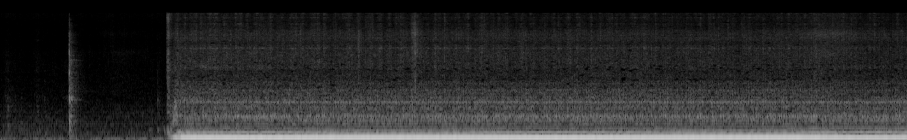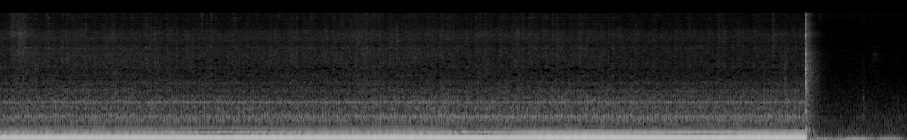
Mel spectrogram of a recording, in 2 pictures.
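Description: Electric motor of a Timken-style lubricity tester running steadily with a low hum, spinning the brass test roller to mix the oil sample in its cup. It starts about two seconds in and stops abruptly with a click near the end.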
